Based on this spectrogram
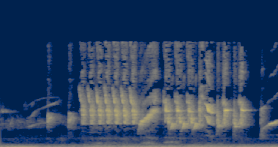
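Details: Himalayan goldfinch singing continuously: a fast, bright twittering of high chirps and trills, short notes rattled in quick runs with a few clear whistled notes near the end, over a low steady hum.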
